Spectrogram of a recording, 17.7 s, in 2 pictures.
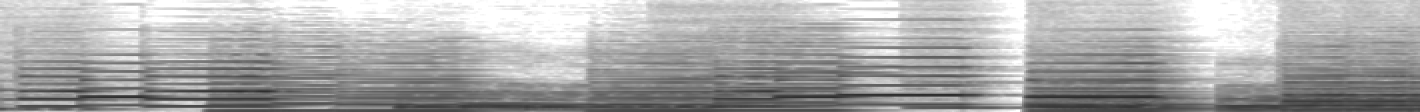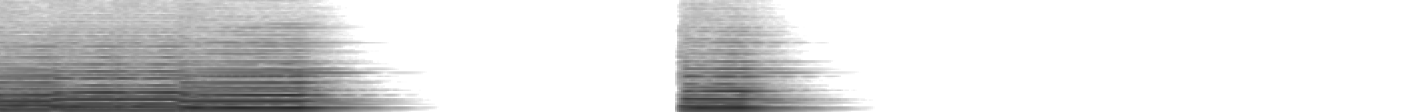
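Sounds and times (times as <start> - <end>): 
melody: 0.0 - 11.1.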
